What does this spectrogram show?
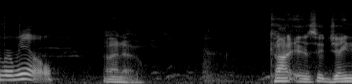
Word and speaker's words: vermeil: actually vermeil is the correct way to say it, but you look at it, it says vermeil, so you think you want to say that, but it's. I've always a French said word.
